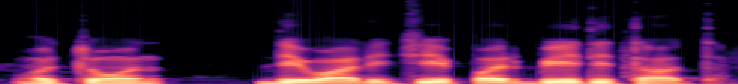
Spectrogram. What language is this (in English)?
Konkani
